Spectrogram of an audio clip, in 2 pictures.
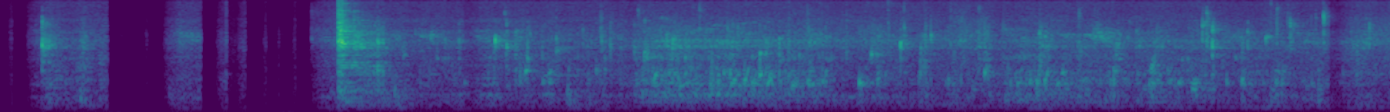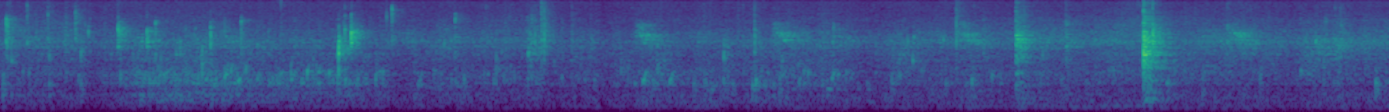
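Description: Kachoris deep-frying in hot ghee: a steady sizzle with small crackles, starting about two seconds in after a short silence. A sharp click comes near the end.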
